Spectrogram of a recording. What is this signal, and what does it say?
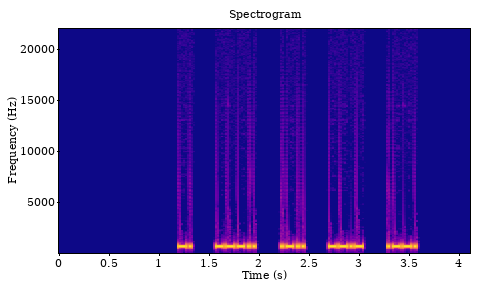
Morse code, heard as a keyed tone, about 46 wpm, spaced as for 26 wpm, 700 Hz. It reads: N8LQP
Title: USA Call Signs - 5 Characters - 3x Character Spacing - 45wpm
